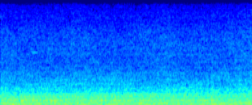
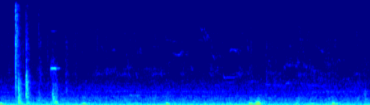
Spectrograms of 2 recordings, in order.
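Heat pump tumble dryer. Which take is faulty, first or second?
second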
